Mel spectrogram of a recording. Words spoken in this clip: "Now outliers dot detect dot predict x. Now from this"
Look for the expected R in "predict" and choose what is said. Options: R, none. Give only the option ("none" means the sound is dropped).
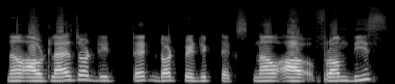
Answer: none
